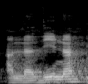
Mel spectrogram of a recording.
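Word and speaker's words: الذين: Ketika kita membaca dari awal alladzinah, maka a-nya ini terbacanya adalah a. Jadi huruf fathah. Huruf alif berharakat fathah.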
